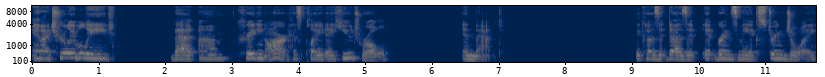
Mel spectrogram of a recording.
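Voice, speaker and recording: Speaking with an American accent, a woman goes at a very slow pace with long, frequent pauses, a somewhat breathy sound and fairly even intonation. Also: medium pitch for a woman. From Missouri. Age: 60s. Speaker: watercolor painter. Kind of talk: personal story talk to camera.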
